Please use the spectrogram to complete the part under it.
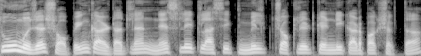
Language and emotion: Goan Konkani, neutral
